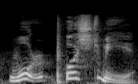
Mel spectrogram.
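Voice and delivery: a boy pleading his innocence, mildly acted; crying out. A narrator's reading. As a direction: cry it out in mild dismay. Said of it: "I cried".

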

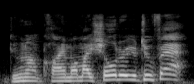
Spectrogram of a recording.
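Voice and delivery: high, fast scolding of a pet; scolding the cat. Real, not acted. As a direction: shoo the cat off, exasperated. Cat climbing on shoulder.

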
